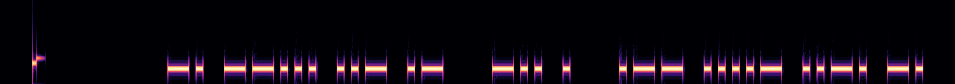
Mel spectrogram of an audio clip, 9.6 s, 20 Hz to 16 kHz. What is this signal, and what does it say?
Morse code, heard as a keyed tone, about 17 wpm, 700 Hz. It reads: N7UA DE W4FN
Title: USA Callsign DE Callsign - 4 Characters - 17wpm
